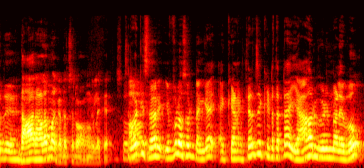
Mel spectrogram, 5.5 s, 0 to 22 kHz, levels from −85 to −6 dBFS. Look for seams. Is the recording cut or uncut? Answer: cut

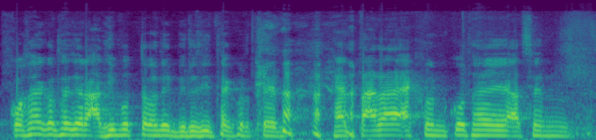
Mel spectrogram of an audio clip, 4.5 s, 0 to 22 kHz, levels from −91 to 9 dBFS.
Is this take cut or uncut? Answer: uncut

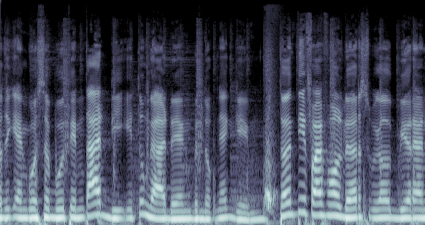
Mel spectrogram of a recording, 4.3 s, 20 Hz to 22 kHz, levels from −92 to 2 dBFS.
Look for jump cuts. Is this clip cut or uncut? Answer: cut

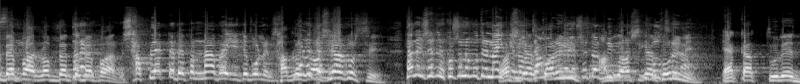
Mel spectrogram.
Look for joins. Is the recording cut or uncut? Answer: cut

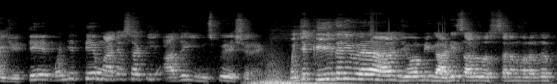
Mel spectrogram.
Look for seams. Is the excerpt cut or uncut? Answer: cut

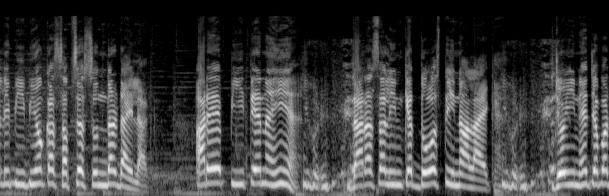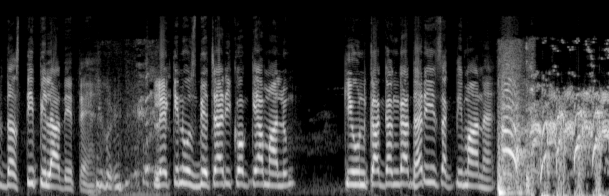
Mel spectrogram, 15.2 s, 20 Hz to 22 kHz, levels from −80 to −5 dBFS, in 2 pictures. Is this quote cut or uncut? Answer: uncut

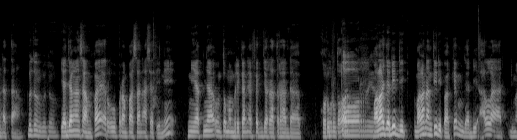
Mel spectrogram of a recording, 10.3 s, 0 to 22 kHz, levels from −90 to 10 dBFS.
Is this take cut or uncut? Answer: uncut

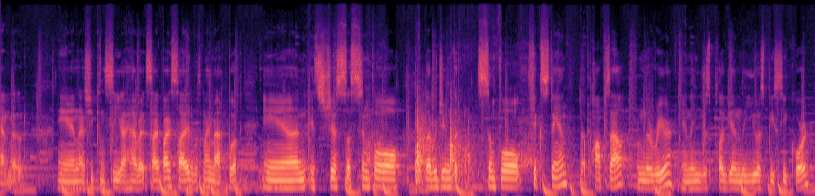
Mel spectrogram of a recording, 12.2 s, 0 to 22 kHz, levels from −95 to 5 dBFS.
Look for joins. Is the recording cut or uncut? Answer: uncut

